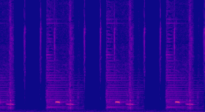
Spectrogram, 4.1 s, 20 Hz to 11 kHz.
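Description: Cartoon clock striking five: a two-note falling chime repeats about every 1.2 s, four times here, with faint ticks between the strikes.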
